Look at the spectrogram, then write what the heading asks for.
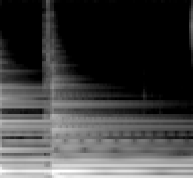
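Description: A single plucked acoustic guitar note, fretted at the first fret of the sixth string, rings out with a soft second pluck midway, sustaining and slowly fading, no voices.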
